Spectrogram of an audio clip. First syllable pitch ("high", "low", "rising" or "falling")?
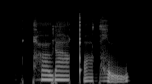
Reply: high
